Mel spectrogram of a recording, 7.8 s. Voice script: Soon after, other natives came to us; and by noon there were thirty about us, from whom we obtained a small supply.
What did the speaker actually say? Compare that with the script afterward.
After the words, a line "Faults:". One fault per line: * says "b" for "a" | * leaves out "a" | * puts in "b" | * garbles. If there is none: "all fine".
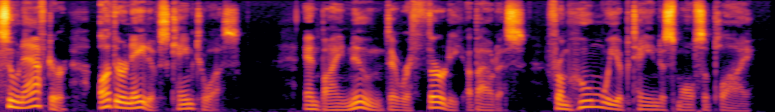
Soon after, other natives came to us; and by noon there were thirty about us, from whom we obtained a small supply.
Faults:
all fine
